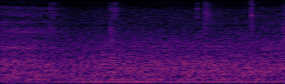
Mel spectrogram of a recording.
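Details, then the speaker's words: Cuckoo clock before cleaning and oiling: steady light ticking at about two beats a second; it runs a couple of minutes and then stops, and the cuckoo doesn't come out fully because of goop on the bird's carriage. "we're going to watch this thing go off and uh hopefully it won't quit before then because it runs for a couple minutes and then it stops"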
